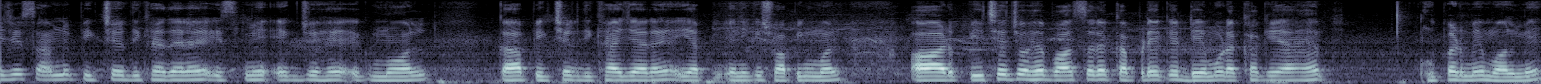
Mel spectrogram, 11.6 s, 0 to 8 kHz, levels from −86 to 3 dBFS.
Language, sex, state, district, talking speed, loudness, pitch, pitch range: Hindi, male, Bihar, Gopalganj, 205 wpm, -19 LUFS, 150 Hz, 140-155 Hz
